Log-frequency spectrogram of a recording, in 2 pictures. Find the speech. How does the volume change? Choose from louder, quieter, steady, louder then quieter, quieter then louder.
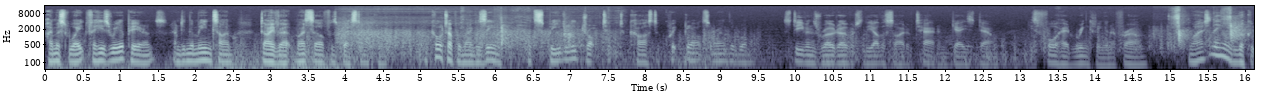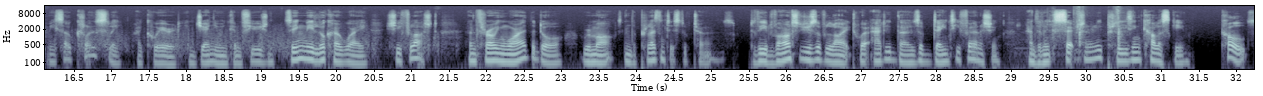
quieter then louder.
